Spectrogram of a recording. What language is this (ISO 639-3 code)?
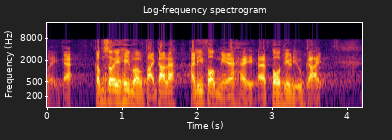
yue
